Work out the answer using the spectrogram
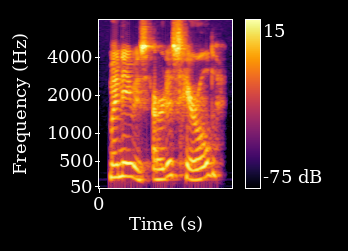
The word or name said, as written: Ardis Herrold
